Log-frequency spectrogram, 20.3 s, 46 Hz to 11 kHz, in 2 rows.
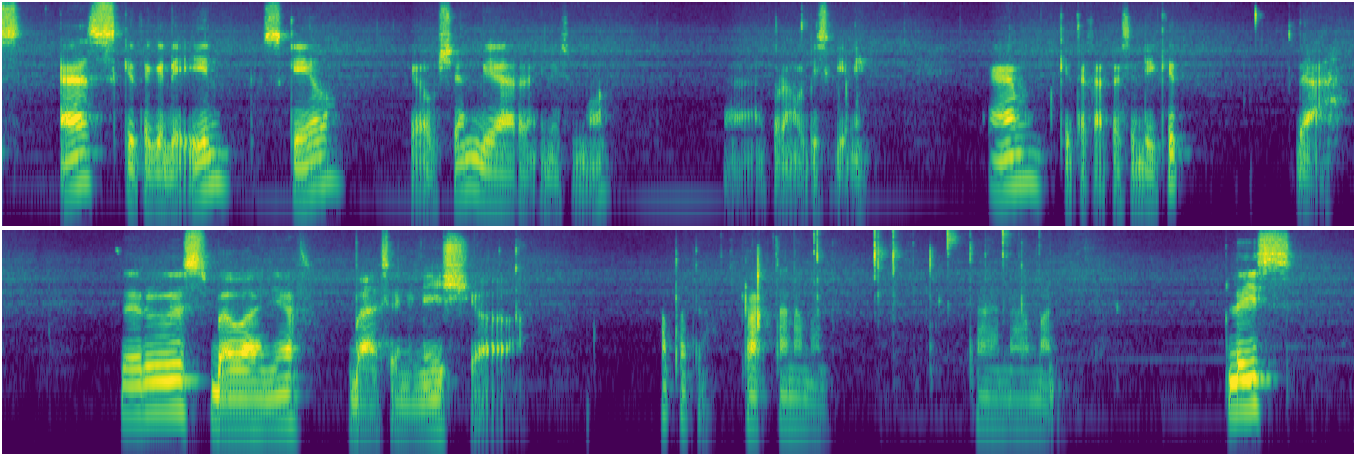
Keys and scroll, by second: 0.3 s, 6.8 m, 9.6 space, 12.9 super+a, 15.5-18.4 typing.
